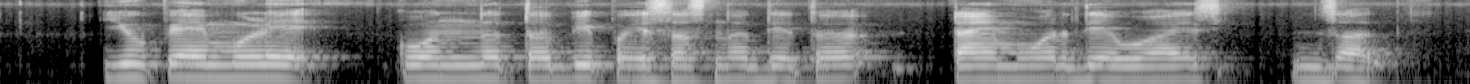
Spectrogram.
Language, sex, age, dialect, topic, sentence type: Marathi, male, 31-35, Northern Konkan, banking, statement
